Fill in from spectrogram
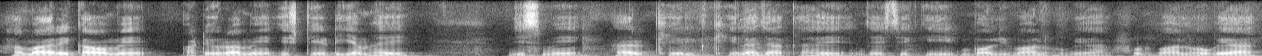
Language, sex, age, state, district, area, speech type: Hindi, male, 18-30, Uttar Pradesh, Jaunpur, rural, spontaneous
